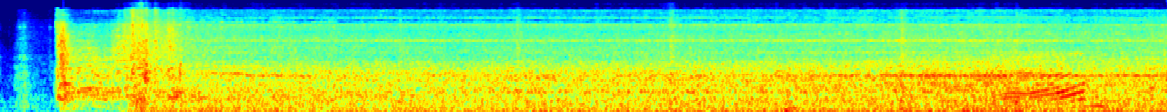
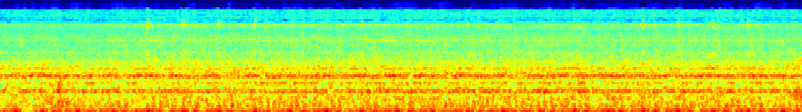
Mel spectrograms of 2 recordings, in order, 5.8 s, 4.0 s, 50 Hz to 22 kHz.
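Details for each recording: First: 1972 Pontiac Catalina four-door that sat for years. The engine cranks, catches and settles into a steady, even idle with no stumble or vibration. An exhaust leak remains, possibly from a crack rather than the manifolds. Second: Abandoned Pontiac Catalina V8 revived, cylinders checked one by one: lumpy, uneven idle with irregular stumble, one cylinder dead; misfire from a loose spark plug that was completely fouled/clogged.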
